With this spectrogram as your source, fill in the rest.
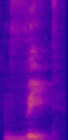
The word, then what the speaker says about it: Vite: It is pronounced Vite, no Vite, like biting stuff, or Vite, no, it's Vite. And it means fast in French.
